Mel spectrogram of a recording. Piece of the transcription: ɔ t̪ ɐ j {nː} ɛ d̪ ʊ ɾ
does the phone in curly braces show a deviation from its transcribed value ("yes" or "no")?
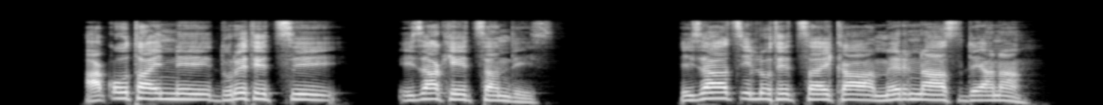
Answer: no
